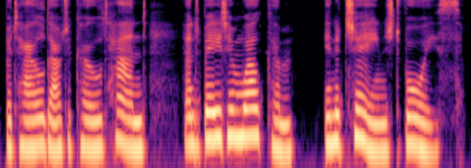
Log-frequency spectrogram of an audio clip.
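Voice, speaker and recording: Measured woman narrator, dry close sound. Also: mid-range voice, mellow, no room sound. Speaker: audiobook narrator. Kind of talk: scripted literary narration.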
